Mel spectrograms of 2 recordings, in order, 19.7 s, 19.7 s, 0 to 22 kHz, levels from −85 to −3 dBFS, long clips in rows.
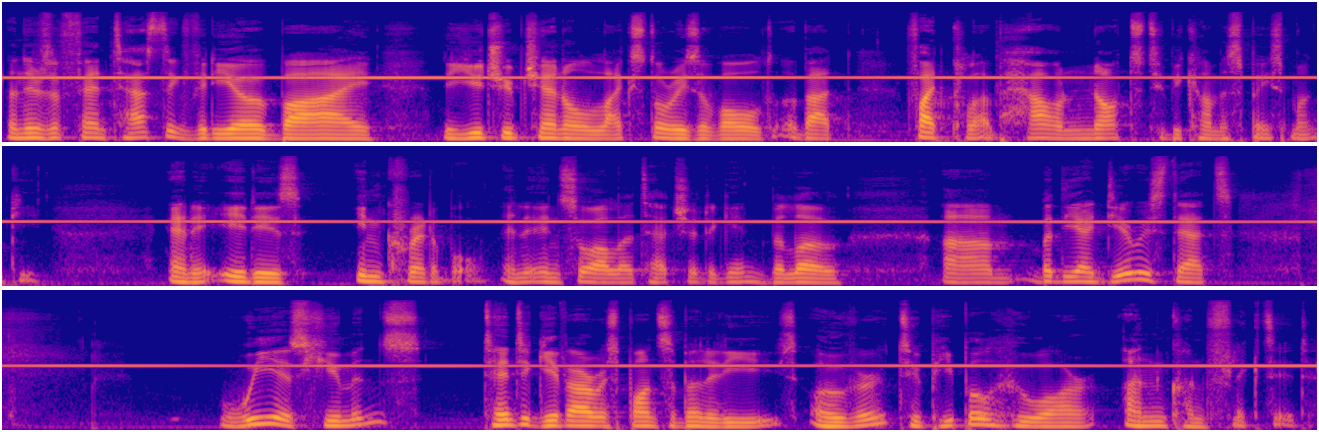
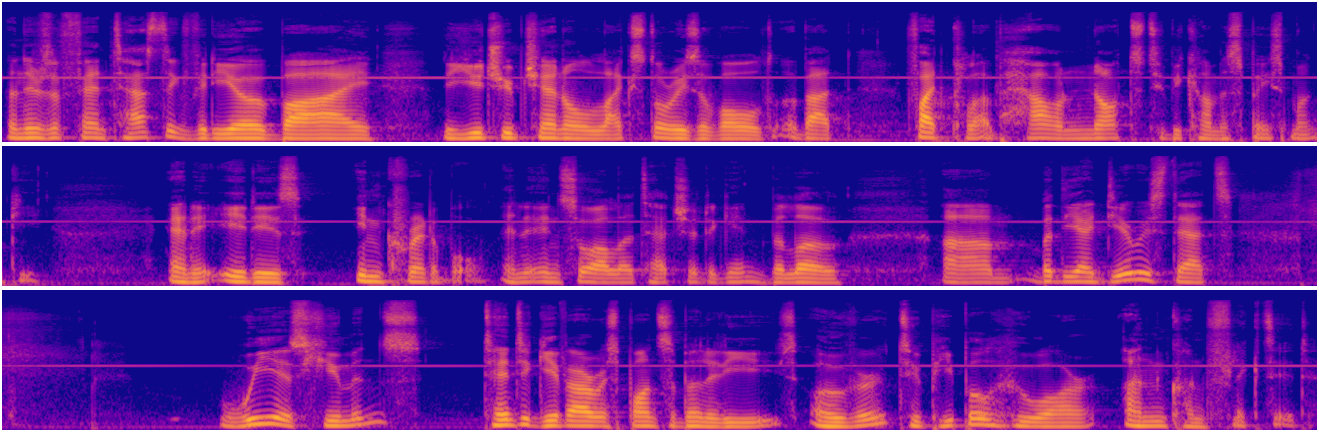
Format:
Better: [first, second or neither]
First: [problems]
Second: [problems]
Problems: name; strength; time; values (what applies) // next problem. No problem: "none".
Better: second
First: high-pitched whine; loud; throughout; 2.5 kHz, 6 dB below the speech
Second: high-pitched whine; faint; throughout; 2.5 kHz, 25 dB below the speech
